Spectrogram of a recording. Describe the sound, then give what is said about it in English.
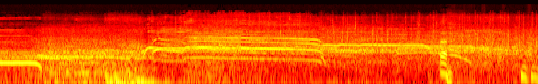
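A loud crowd cheers and roars continuously as a competitor is eliminated, with sustained rising and falling whoops and shouts carrying over a dense wash of applause-like noise from start to finish. “now, I'm not a big fan of cheering for for like somebody's mishap.”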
